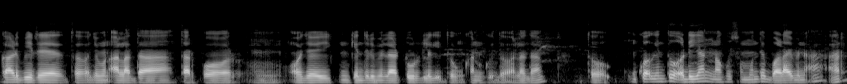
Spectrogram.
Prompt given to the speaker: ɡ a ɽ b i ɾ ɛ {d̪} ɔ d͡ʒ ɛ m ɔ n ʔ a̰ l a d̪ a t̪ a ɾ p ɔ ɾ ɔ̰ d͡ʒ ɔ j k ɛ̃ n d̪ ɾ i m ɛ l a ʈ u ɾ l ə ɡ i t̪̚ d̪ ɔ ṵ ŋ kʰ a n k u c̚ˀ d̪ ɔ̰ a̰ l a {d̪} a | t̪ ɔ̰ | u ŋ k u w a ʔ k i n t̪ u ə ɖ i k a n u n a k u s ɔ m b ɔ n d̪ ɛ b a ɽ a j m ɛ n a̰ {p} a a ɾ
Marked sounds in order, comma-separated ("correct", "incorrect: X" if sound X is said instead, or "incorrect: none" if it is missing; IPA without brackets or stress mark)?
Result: incorrect: t̪, correct, incorrect: ʔ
